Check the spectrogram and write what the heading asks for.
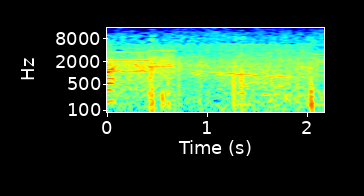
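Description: Military radio channel hissing between transmissions, with a few clicks. Steady whistle tones stop about half a second in, then a single heterodyne whistle slowly falls in pitch.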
